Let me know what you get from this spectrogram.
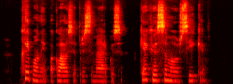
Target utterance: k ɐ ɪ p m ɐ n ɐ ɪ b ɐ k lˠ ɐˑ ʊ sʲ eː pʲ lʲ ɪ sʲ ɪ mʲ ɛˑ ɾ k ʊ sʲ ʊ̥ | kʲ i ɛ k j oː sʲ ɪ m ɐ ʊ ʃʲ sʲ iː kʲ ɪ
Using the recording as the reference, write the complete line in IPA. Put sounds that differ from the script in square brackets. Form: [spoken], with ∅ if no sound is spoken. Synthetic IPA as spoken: k ɐ ɪ p m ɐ n ɐ ɪ [p] ɐ k lˠ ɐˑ ʊ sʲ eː pʲ [ɾʲ] ɪ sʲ ɪ mʲ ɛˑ ɾ k ʊ sʲ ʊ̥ | kʲ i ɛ k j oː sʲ ɪ m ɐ ʊ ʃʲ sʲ iː kʲ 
